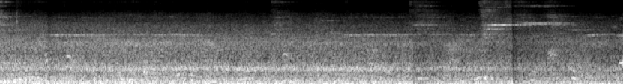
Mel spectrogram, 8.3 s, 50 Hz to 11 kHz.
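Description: Train rolling past behind a WAG-7 electric locomotive: a steady low rumble of wheels on rail, with thin wheel squeals coming and going.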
